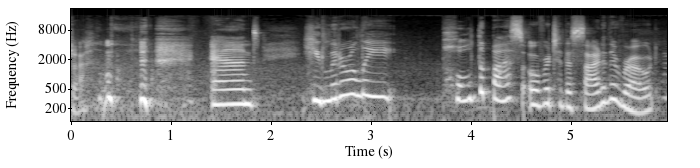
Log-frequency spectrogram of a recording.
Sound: laughs

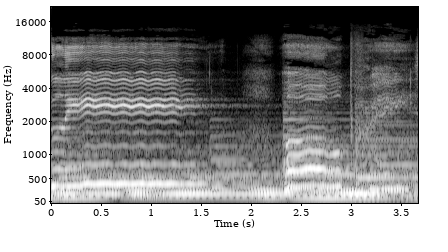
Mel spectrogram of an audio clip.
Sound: none

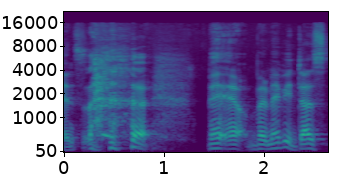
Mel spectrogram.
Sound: chuckling

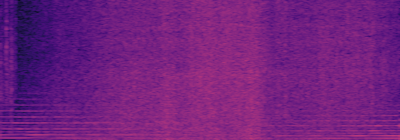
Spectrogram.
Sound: waves crashing

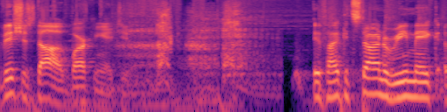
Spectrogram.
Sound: barks

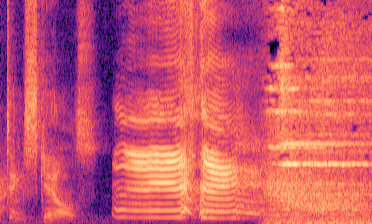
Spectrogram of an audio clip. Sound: cries

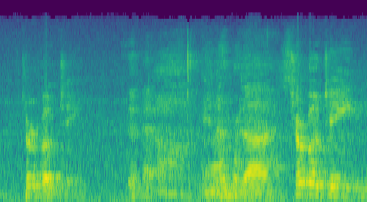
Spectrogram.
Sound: audience laughter

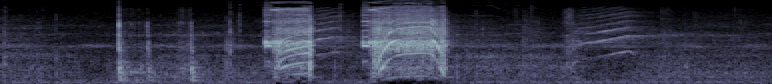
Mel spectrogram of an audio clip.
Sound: drilling

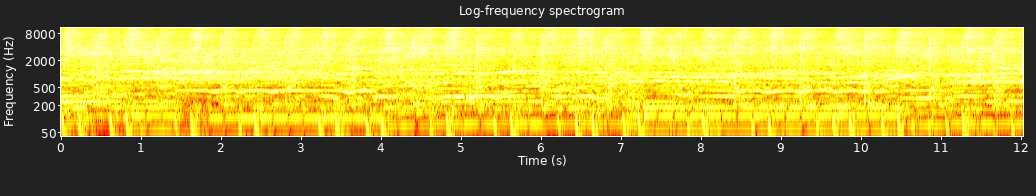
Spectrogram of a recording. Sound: cheers and applause

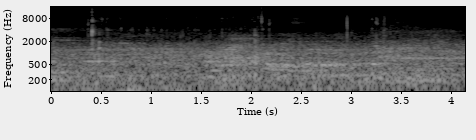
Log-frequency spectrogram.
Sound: wine pouring

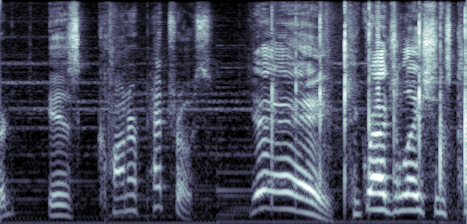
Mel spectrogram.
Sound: claps

